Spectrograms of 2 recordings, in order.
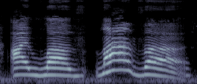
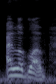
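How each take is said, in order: First: Second "love" stretched out very slowly; drawn-out LOVE. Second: Low, soft "love love", falling away; low, soft murmur. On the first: Declaring a love of romance, LOVE drawn out. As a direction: hold the last "love" long and emphatic. Emphatic last repeat. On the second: Gushing about romance, quietly to oneself. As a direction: say it small and low. Softly repeated take. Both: Real, not acted.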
